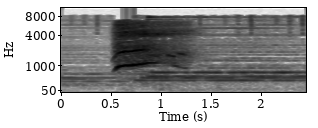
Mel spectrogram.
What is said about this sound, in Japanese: 僕は思わず悲鳴を上げてしまいました。ゴキが乗ってもゴキが出ても悲鳴を上げない僕が悲鳴を上げました。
